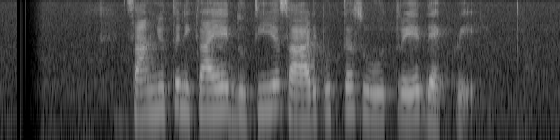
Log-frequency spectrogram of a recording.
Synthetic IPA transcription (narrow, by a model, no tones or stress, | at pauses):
saŋjut̪ːənikaːjed̪ut̪ijəsaːɾiput̪ɾəsuːt̪rejed̪ɛkʋḛː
